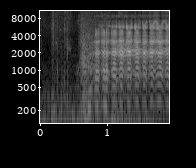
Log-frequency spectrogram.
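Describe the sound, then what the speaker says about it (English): Sheep bleating in the video game Divinity Original Sin 2, a loud, wavering bleat that holds for well over a second, close and prominent over a faint game background. "Oh, there's a sheep there, Gary. You can talk to that."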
